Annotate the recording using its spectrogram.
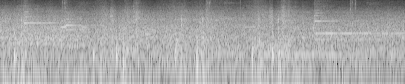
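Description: MBTA Green Line light-rail trolley passing close by, a steady rumble broken by many short clicks and knocks from its wheels on the track.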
